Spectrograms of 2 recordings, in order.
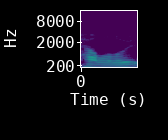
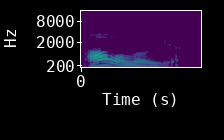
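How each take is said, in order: First: The word begins with an h sound. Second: The word begins directly with a vowel. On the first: This is the familiar modern form. "We stick an H in there" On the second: This is the form found in the original text. "no H"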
